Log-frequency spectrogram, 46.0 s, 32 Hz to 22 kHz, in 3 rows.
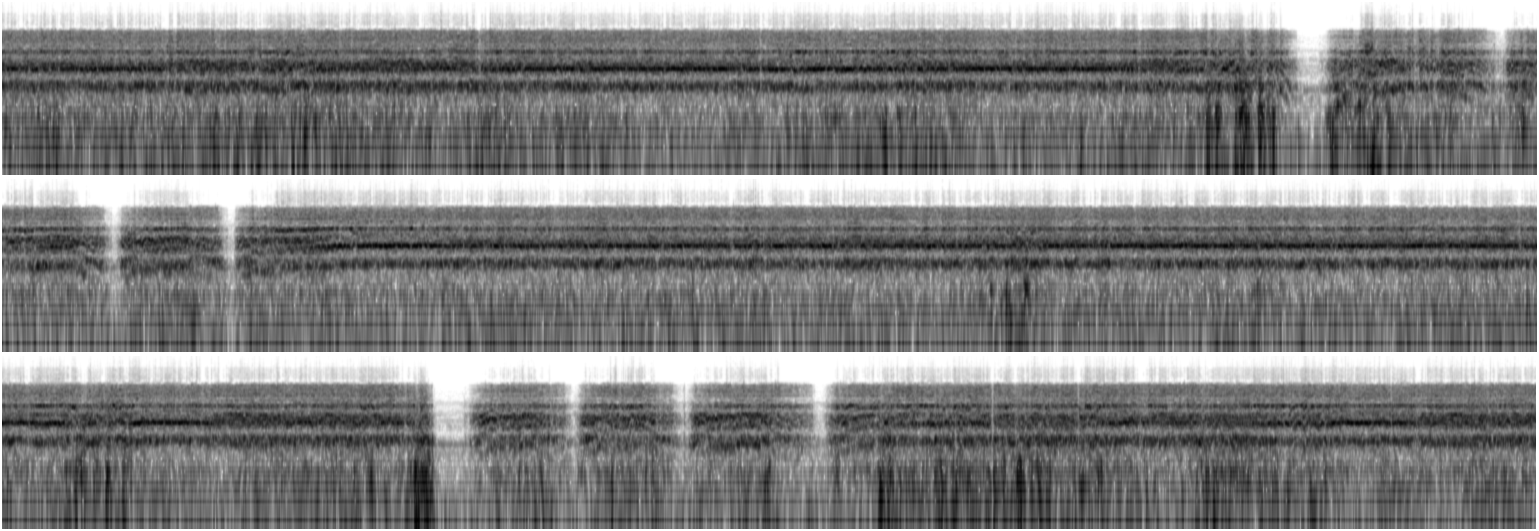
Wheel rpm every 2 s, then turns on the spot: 230, 230, 230, 230, 230, 230, 160, 140, 120, 200, 230, 230, 230, 240, 240, 230, 220, 180, 110, 120, 210, 220, 220.
none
